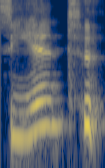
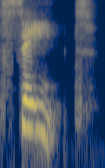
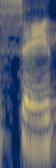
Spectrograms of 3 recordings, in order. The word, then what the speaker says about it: Seint: this company here which I thought you pronounced it as cant but then everyone's calling it Saint so I guess it's saint but it's a makeup ml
